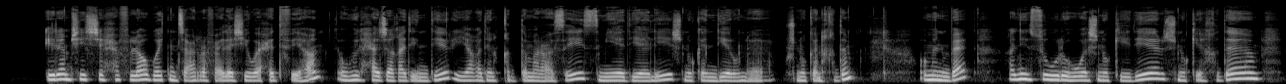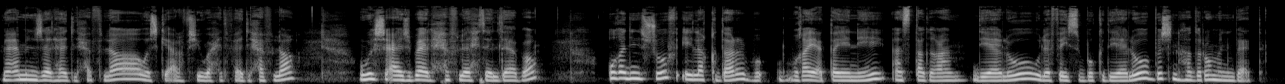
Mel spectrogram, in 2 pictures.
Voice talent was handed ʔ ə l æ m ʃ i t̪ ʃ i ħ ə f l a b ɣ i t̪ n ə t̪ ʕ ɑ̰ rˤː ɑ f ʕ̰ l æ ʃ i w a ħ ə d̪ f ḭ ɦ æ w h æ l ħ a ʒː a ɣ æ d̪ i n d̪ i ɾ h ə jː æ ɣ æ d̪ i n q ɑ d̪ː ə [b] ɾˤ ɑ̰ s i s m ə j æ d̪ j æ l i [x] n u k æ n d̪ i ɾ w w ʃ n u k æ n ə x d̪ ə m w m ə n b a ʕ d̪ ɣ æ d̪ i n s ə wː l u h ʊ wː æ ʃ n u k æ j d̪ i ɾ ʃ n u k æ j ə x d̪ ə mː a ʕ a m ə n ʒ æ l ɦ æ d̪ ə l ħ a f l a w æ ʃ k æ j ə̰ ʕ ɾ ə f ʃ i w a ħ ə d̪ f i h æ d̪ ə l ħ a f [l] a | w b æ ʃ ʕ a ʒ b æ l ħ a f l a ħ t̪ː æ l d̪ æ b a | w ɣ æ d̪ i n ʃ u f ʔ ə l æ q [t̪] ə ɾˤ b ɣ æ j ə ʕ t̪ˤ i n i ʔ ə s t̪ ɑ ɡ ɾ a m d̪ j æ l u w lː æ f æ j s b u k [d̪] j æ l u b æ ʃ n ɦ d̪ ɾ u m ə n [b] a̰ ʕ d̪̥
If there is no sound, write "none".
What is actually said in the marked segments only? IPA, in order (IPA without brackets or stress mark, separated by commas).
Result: m, ʃ, l, d̪, d̪, b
